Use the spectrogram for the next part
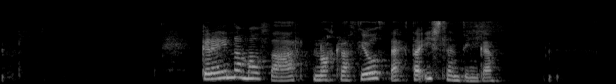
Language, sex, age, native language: Icelandic, female, 20-29, Icelandic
